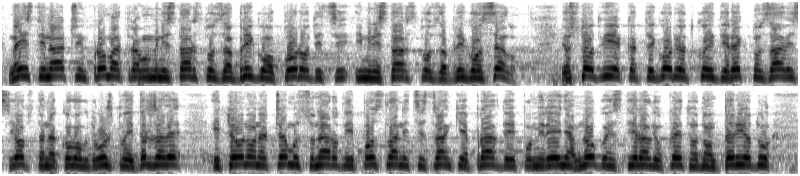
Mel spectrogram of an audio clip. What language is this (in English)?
Serbian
